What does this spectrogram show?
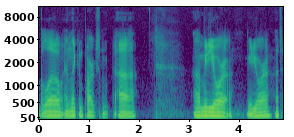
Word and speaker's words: Meteora: Meteora?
